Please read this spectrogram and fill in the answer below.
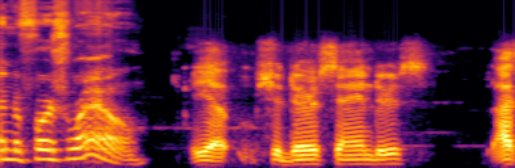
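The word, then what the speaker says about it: Shedeur: black quarterbacks drafted in the first round yep chidur Sanders I said it right this time Sanders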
